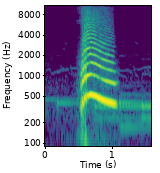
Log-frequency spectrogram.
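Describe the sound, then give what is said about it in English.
A person imitates a pigeon with a single loud, nasal vocal call that dips slightly in pitch and lasts about half a second, set against a faint steady electronic hum. “No, that was a noise. Like, that was a pigeon.”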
